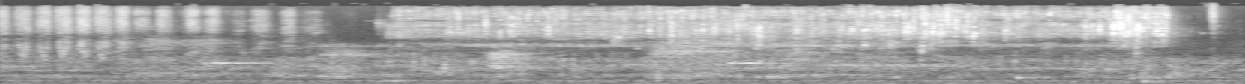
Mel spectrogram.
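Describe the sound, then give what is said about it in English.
Running tap water pours into a sink while hands rub and scrub beneath the stream. A steady hiss lasts the whole clip, with soft friction sounds layered over it. “I'm gonna wash our hands.”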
